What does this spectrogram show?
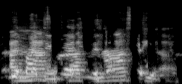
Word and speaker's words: anosognosia: We laughed about it in class because none of us could pronounce it. It's anosognosia.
